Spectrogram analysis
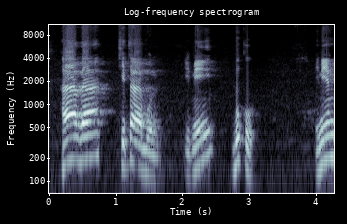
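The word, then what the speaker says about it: هذا: Hanya seakan-akan pendek ya, namun ini bacanya panjang. Hadza kitabun.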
